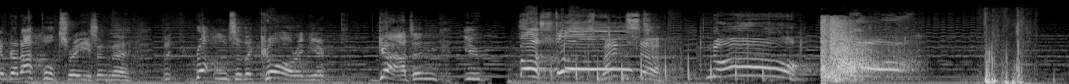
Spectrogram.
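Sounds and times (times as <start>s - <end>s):
speech: 0.0s - 8.8s
gunshot in a comedy drama scene: 8.2s - 9.2s.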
